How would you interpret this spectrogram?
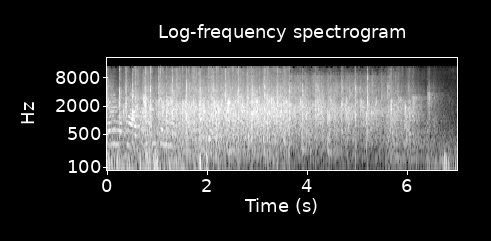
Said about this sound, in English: let's give TJ a round of applause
